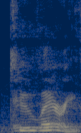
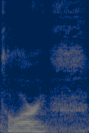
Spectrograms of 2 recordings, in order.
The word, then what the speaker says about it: Tulare: And I have to say, Bill, help me remember the correct pronunciation as I'm writing a letter to Tulare. Tulare. So I have to remember that. I was calling it Tulare.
